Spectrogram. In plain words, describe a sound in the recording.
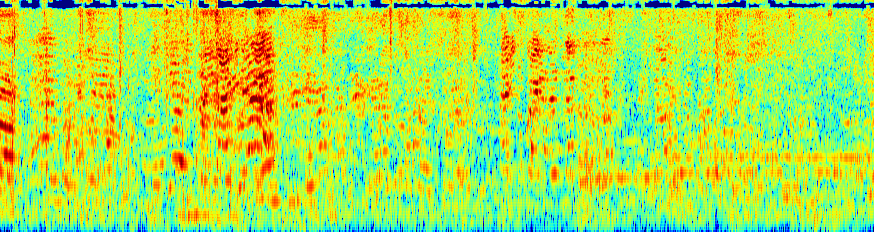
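Children and adults chatter and call out nearby outdoors.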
